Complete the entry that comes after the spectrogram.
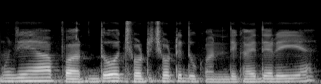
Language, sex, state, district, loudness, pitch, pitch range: Hindi, male, Uttar Pradesh, Shamli, -17 LUFS, 140 Hz, 130-150 Hz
